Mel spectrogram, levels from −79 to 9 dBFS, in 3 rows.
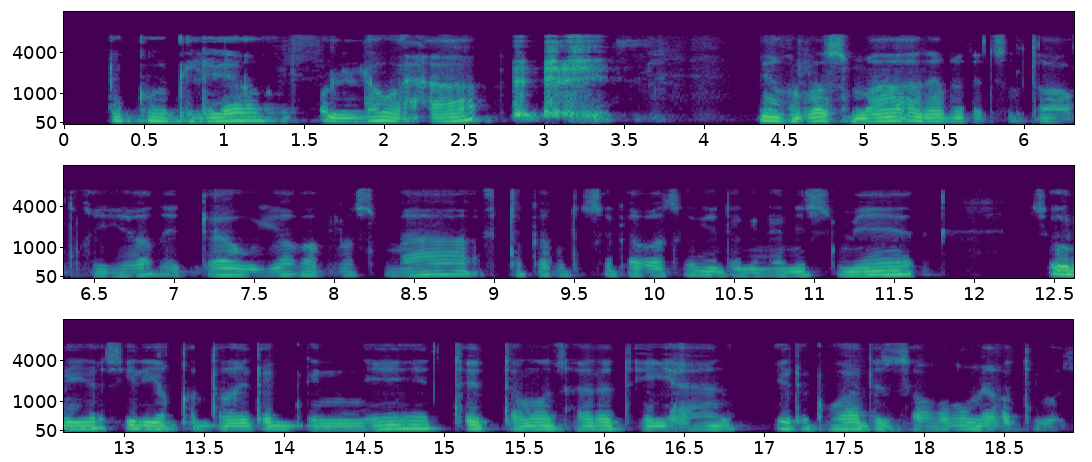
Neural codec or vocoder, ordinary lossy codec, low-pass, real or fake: none; AAC, 64 kbps; 7.2 kHz; real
